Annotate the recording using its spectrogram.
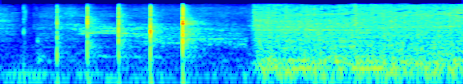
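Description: Hands clapping quickly about six times in the first second. A steady rushing noise then sets in and continues.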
